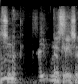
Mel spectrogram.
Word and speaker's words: psalm: Okay, psalm? We say Psalm. Okay, so the P is silent, likely.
